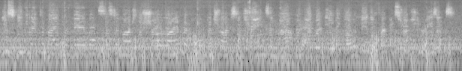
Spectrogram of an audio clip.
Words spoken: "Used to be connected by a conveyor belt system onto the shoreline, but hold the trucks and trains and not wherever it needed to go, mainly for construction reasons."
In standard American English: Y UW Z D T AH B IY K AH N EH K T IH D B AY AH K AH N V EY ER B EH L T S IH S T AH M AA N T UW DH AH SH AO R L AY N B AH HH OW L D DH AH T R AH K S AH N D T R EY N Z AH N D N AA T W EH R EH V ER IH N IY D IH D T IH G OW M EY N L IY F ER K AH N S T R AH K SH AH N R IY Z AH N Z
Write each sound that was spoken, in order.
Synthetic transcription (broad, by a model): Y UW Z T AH B IY K AH N EH K T IH D B AY AH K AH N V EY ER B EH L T S IH S T AH M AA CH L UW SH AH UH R L AY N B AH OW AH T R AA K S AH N T R EY N Z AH N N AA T W EH R EH V ER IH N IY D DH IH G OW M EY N IY F ER K AH N S T R AH K SH AH N R IY Z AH N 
